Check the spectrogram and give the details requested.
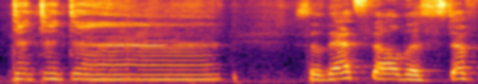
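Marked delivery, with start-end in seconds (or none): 0.1-1.5 dramatic dun dun dun. Acted. Dramatic suspense sting in read-aloud.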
